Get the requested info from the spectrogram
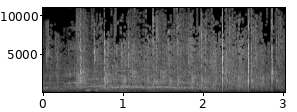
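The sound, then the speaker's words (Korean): A crowd bursts into steady, dense applause with cheering voices mixed in as an artist unveils his painting on stage at an event, the clapping continuous throughout and a few sharper claps standing out near the end. “그리고 그림을 공개하자 사람들의 박수와 환호가 쏟아져 나왔습니다.”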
